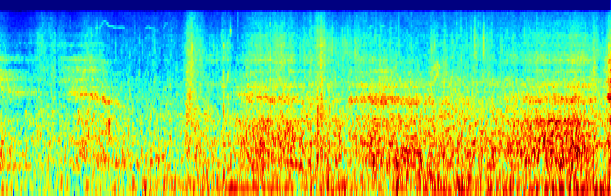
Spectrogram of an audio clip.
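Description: Faint, steady low rumble and hum of background noise that grows slowly louder, with a couple of soft knocks.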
